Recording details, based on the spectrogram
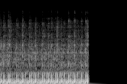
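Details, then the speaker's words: Boat outboard running clean at a busy, even two-stroke idle with steady low pulsing and no misses or knocks, left running after corroded ring terminals were fixed because it had been hard to start; normal running. "I'm gonna let it go for a little bit just to run, because y'all saw how hard it was to start"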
